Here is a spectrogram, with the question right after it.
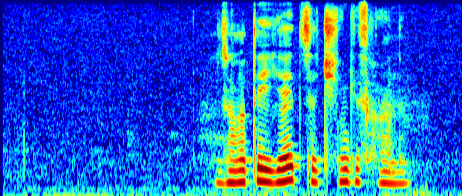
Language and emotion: Russian, neutral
